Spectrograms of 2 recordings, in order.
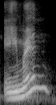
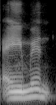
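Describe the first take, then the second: First: Amen? asked with a high rising pitch; preacher prompting amen. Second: Said in the usual way. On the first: Retold or imitated. Preacher prompting the congregation for an answer, rising amen. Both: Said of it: "pag nagpipreach ka, laging".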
